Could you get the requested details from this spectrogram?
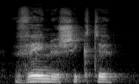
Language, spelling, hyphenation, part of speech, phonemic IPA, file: Dutch, venusziekte, ve‧nus‧ziek‧te, noun, /ˈveː.nʏsˌsik.tə/, Nl-venusziekte.ogg
- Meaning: a venereal disease, an STD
